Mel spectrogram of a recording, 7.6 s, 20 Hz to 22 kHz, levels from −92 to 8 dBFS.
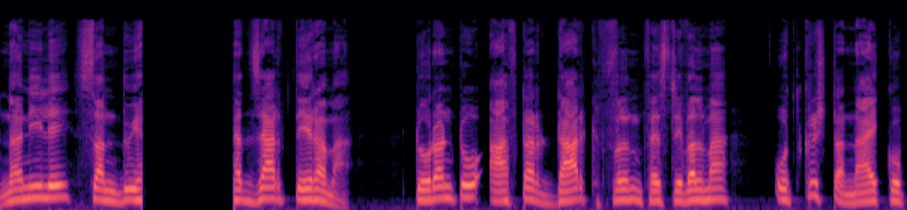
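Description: At 1.18 s the speech stops mid-flow in a playback stall, staying silent for 0.77 s before resuming at 1.95 s with "हजार तेह्रमा". The player likely ran short of data or had its thread blocked. The waveform shows a flat gap, and the spectrogram a blank vertical band.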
